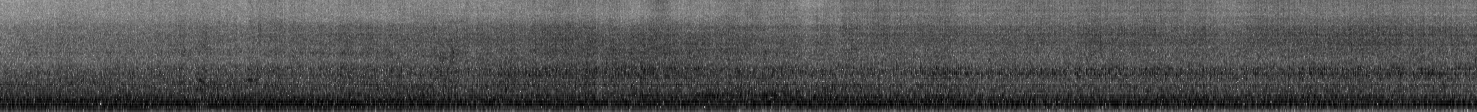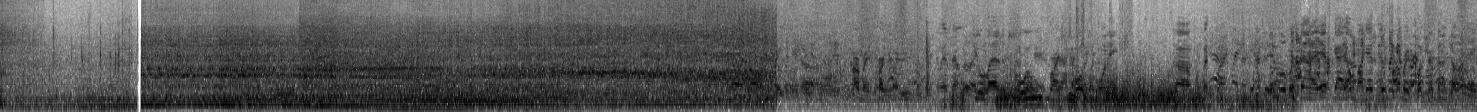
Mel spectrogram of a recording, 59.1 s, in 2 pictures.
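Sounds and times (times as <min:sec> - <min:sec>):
supercharged engine idling: 0:00.0 - 0:30.5, 0:31.5 - 0:45.2.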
